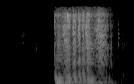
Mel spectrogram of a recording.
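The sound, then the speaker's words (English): A single loud, wet fart sound effect rips out abruptly, buzzy and sputtering for about half a second before trailing off, with near silence on either side. “And then it just kind of ended with a big wet fart.”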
